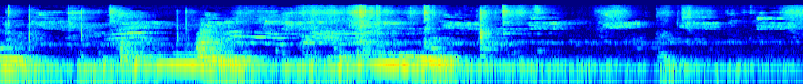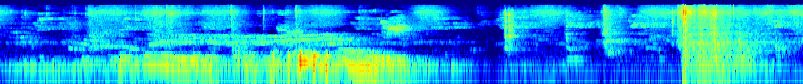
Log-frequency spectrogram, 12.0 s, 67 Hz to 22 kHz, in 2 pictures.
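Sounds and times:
pigeon cooing: 0.0s - 3.6s, 6.8s - 9.2s.

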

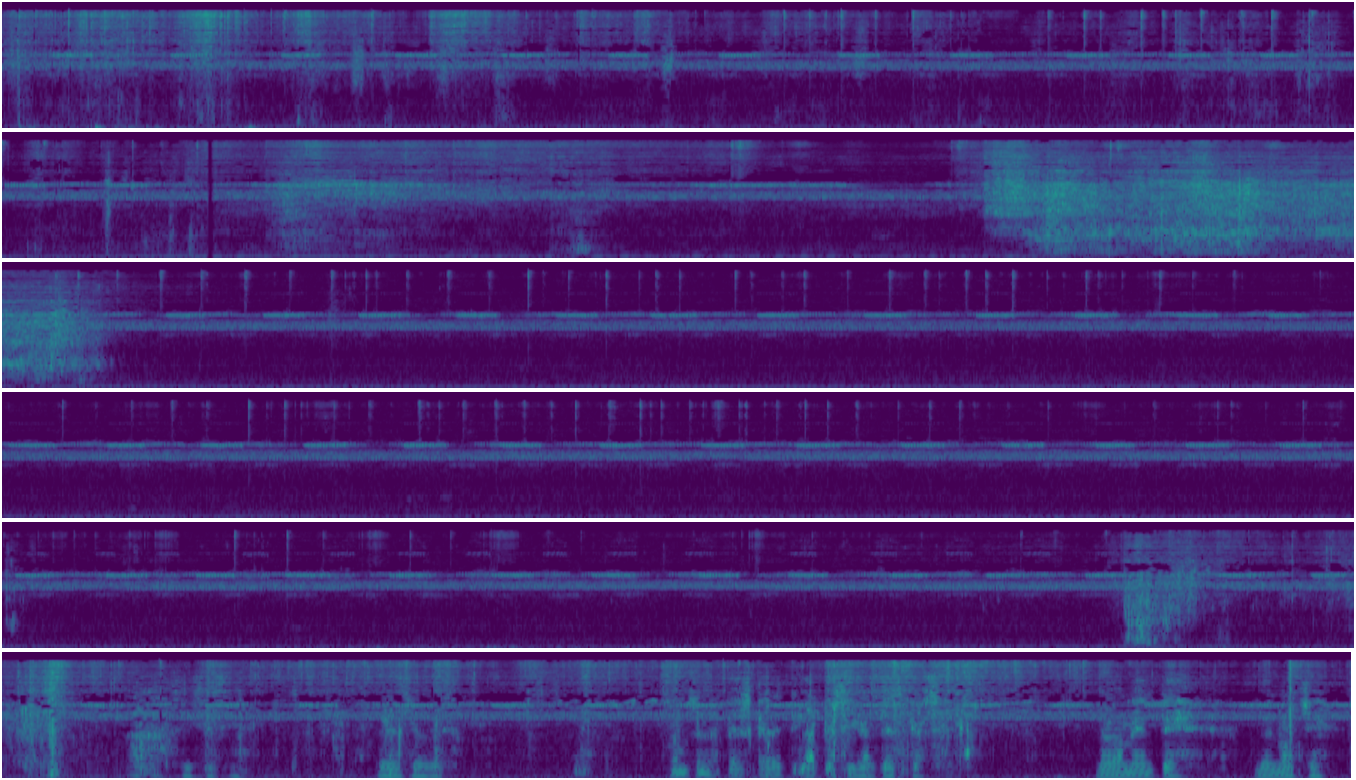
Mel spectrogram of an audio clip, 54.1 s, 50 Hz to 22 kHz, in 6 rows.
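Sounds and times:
crickets chirping: 0.0s - 54.0s
net splashing into water: 15.5s - 18.8s, 43.5s - 46.0s.

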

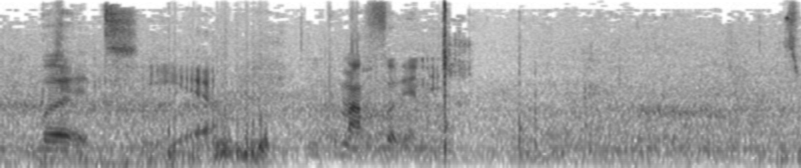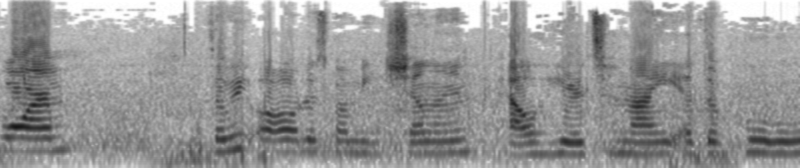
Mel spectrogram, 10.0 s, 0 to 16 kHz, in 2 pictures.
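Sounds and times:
outdoor background rumble: 0.0s - 10.0s
wind on microphone: 0.0s - 10.0s.

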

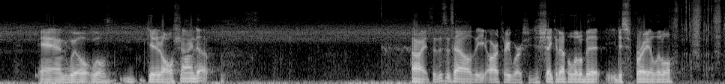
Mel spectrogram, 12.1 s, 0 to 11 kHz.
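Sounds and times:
low rumble and faint hiss: 0.0s - 11.3s
man speaking: 0.6s - 3.8s, 6.8s - 11.3s.

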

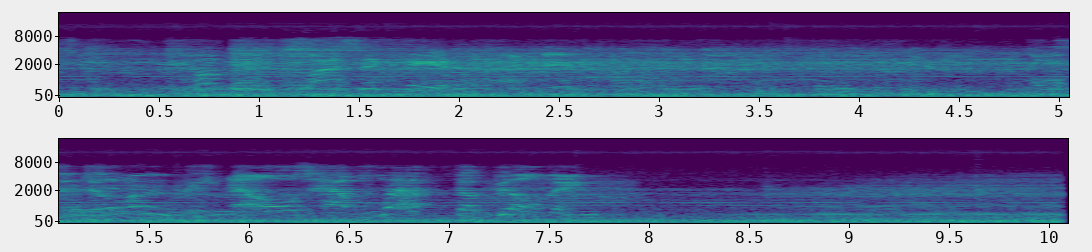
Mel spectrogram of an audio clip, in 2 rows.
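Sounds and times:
faint music: 0.0s - 10.0s
low steady hum: 0.0s - 10.0s.

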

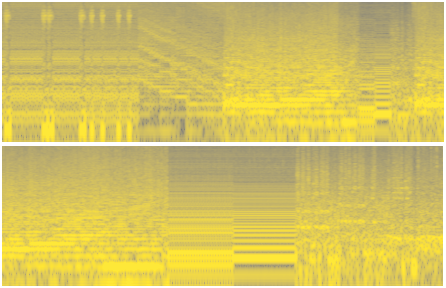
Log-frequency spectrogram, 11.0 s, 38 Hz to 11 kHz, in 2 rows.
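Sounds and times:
buzzing chords: 0.0s - 11.0s
distorted electronic noise: 0.0s - 11.0s.

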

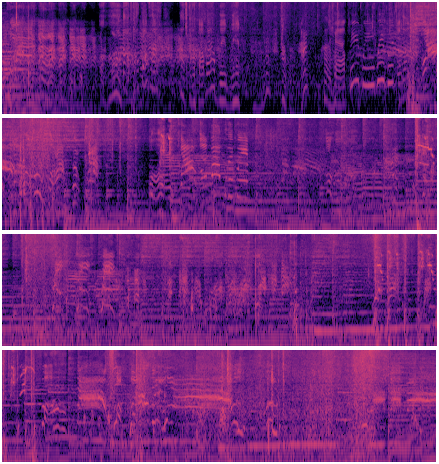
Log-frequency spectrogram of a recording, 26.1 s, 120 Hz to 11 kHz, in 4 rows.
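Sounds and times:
cartoon squawks and shouts: 12.7s - 13.1s, 18.6s - 23.7s.

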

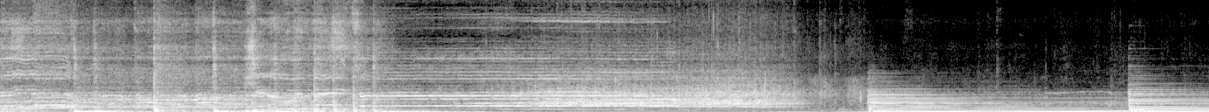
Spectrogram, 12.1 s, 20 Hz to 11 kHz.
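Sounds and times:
keyboard chord: 8.7s - 12.0s.

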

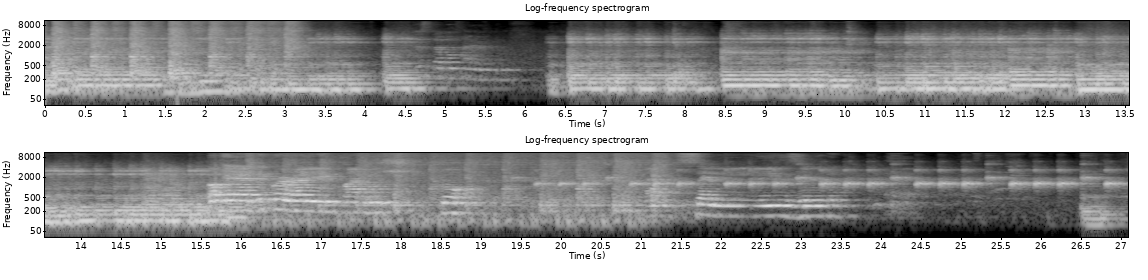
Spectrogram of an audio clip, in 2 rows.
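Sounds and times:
drum kit: 0.0s - 4.5s, 6.3s - 27.0s
bass guitar: 0.0s - 4.8s, 6.3s - 21.6s, 26.5s - 27.0s
electric guitars: 6.3s - 21.4s
pitch-bending tone: 6.3s - 27.0s.

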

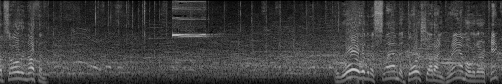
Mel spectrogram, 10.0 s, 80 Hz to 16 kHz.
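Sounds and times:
gym crowd noise: 0.0s - 10.0s
referee whistle blast: 3.4s - 4.4s.

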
